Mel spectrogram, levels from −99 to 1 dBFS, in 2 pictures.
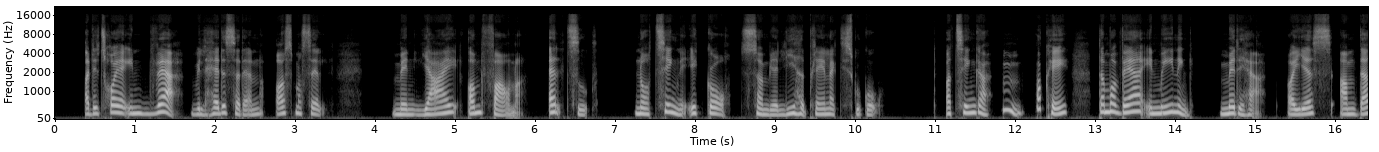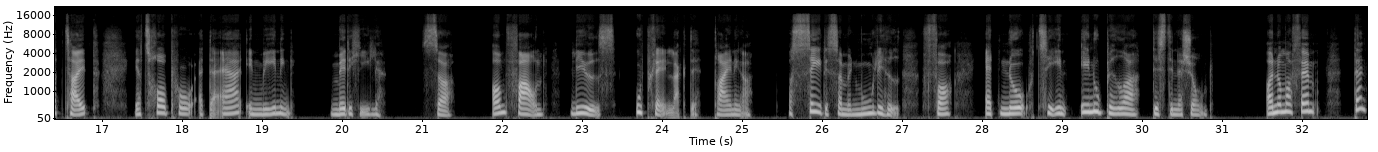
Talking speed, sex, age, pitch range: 145 wpm, female, 30-49, 180-235 Hz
